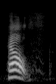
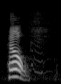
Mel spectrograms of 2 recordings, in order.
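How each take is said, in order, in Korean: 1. 이 단어는 th 소리로 끝나요. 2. 이 단어는 s 같은 소리로 끝나요. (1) "th 발음" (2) "health가 아니라"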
